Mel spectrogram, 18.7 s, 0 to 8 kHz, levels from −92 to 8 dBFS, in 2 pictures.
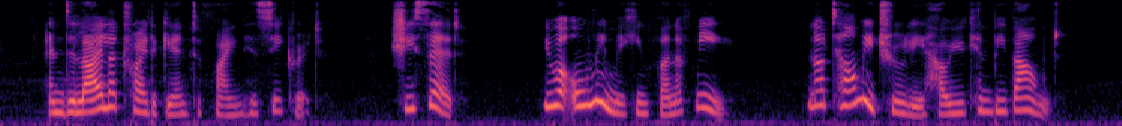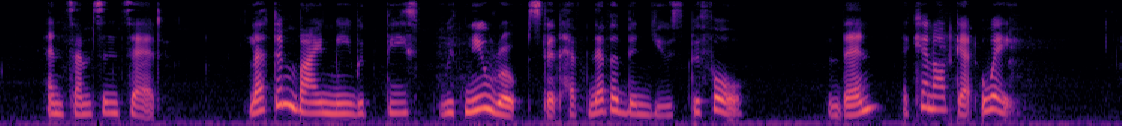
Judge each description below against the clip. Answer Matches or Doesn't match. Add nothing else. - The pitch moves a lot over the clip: Matches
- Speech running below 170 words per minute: Matches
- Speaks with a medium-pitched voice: Doesn't match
